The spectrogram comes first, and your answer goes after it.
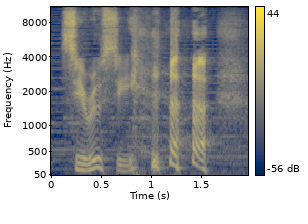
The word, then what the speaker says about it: Cyrusian: all the difference there it's not just Cyrus it's Saru see so if we are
